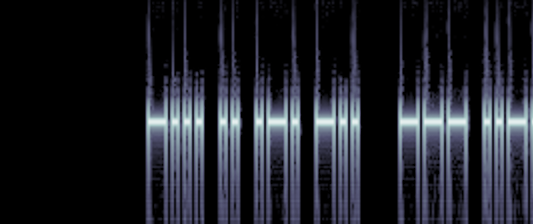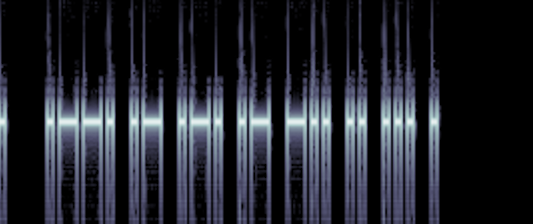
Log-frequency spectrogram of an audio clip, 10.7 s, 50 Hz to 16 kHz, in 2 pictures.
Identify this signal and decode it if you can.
Morse code, heard as a keyed tone, about 20 wpm, 700 Hz. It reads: BIRD OF PARADISE
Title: Difficult Words with Hints - 20wpm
